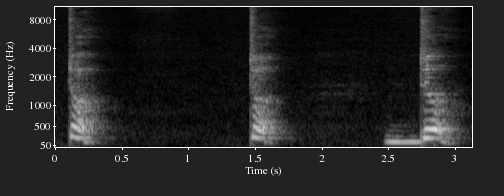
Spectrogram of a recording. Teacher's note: तो ट और ड जो है वो भी प्लोसिव हैं, लेकिन उनमें होठ मिलते नहीं हैं, तो वो बाइलेबियल नहीं होंगे।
